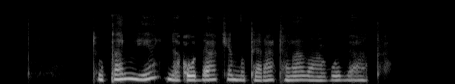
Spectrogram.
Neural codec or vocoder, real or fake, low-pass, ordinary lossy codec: codec, 24 kHz, 1.5 kbps, HILCodec; fake; 10.8 kHz; MP3, 96 kbps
